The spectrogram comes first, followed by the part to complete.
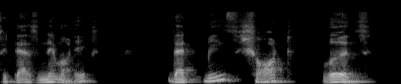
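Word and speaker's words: mnemonics: an operant so neonics the m is silent so you pronounce it as neonics that means short words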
